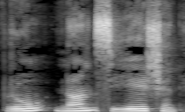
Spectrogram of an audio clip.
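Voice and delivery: "Pronunciation" slowly, in separate chunks; broken into syllables. Shown as a demonstration. Teacher repeating the split word for pupils, "Pronunciation" syllable by syllable. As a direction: sound out "Pronunciation" one syllable at a time. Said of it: "لاحظوا كمان قطعها شوي".

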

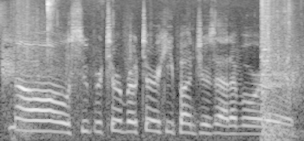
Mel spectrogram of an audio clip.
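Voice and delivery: high, loud whiny protest; mock outrage. Real, not acted. Mock outrage at broken machine.

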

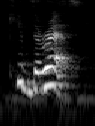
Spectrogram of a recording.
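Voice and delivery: ordinary delivery

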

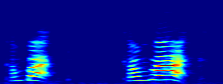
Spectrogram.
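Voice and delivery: high, loud call after a runaway; shouting. Real, not acted. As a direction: yell after the runaway cow. Chasing a fleeing cow.

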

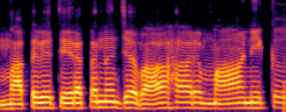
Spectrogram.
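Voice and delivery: very slow recitation ending ਮਾਣਿਕ with a clear short i; ਮਾਣਿਕ said maa-nik, the ਣ voiced with an i; slow chant, ਮਾਣਿਕ not ਮਾਣਕ; ਮਾਣਿਕ with sihari. Shown as a demonstration. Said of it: "ਨਾਣੇ ਨੂੰ ਸਿਹਾਰੀ ਉਚਾਰਨ ਕਰਨੀ ਹੈ".

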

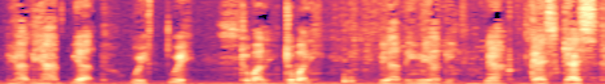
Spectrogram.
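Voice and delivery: soft, low suspicious voice; low, quiet suspense; hushed. Real, not acted. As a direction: murmur as if something may flee. Watching something suspicious, keeping still.

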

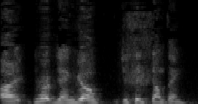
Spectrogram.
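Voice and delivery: ordinary talk

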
